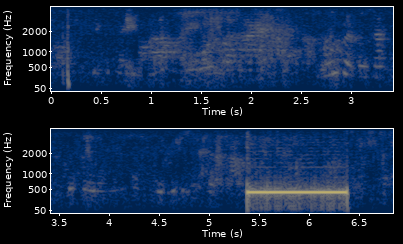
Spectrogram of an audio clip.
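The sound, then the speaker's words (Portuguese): Telephone tone after a dropped call: a single loud, steady electronic beep lasting about a second, following faint muffled talk on the line. “A ligação caiu, moço.”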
